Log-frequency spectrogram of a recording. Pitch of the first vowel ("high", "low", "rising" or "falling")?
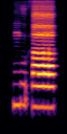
high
